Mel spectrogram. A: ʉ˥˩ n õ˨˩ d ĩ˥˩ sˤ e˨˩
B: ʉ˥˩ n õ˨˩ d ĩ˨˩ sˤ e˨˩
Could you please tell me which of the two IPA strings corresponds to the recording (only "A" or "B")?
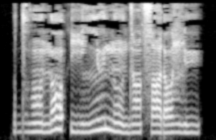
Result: B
